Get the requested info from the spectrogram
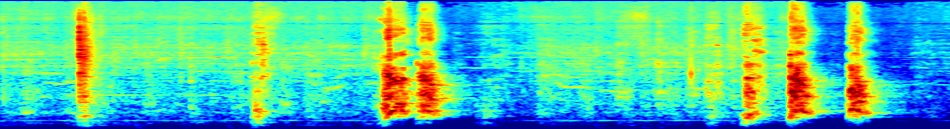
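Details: Old English Sheepdog begging for food: a few isolated barks, then a rapid double bark and a closing run of three loud barks, after commands to sit and jump.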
